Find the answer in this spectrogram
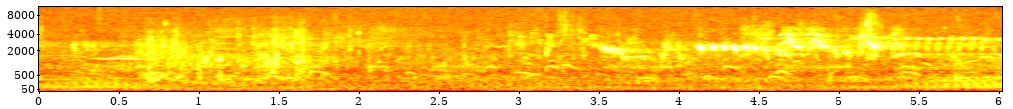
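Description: Birds chirping and calling, many short rising and falling notes, with a rapid trill about four seconds in, over a steady low hum.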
